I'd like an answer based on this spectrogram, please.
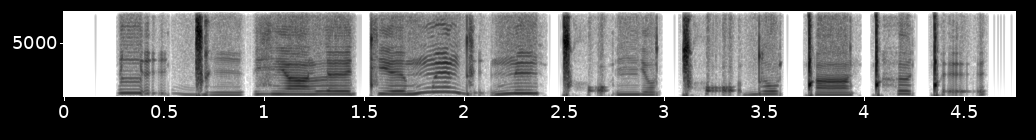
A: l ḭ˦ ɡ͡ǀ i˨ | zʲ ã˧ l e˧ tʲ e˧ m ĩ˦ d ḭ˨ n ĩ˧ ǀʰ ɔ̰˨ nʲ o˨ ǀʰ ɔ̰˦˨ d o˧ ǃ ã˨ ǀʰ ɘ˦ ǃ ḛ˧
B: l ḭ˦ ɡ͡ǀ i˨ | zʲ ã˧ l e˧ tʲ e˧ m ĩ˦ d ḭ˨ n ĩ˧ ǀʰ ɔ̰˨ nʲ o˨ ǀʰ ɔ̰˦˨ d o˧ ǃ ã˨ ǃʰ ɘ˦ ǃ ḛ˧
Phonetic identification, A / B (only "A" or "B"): B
